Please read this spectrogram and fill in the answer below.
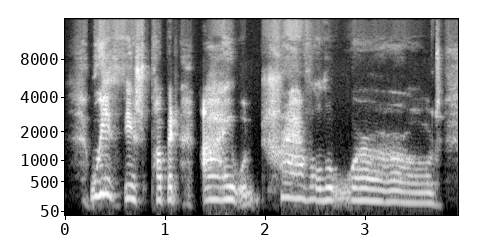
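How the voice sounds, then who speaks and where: The put-on character voice moves along at a fairly slow pace. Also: man. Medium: read story. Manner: lively, fiery.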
